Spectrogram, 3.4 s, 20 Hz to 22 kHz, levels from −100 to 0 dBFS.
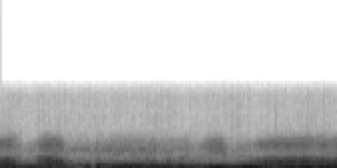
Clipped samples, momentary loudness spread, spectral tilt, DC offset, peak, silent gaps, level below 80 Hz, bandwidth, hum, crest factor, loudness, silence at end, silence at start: under 0.1%; 7 LU; -9.5 dB/octave; under 0.1%; -4 dBFS; none; -40 dBFS; 4.9 kHz; none; 12 dB; -17 LUFS; 0 s; 0 s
